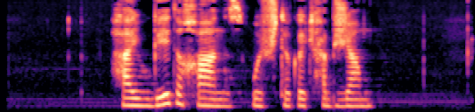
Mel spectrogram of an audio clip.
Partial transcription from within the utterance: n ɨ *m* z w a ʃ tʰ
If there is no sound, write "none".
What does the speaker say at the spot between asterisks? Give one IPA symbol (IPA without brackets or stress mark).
none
